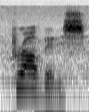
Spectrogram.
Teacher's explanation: pro has the high pitch going down to Vince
